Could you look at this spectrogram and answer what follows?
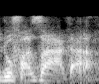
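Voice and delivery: a low, serious "Du Versager", said heavily; a grave critic's "Du Versager" as a verdict; a heavy, serious "Du Versager" from the inner critic. Shown as a demonstration. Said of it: "Ich hatte vorher eine sehr ernste Stimme".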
